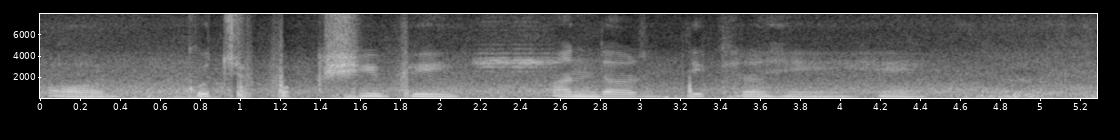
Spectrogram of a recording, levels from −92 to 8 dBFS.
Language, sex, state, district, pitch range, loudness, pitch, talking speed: Hindi, female, Madhya Pradesh, Dhar, 195-215 Hz, -16 LUFS, 205 Hz, 90 wpm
